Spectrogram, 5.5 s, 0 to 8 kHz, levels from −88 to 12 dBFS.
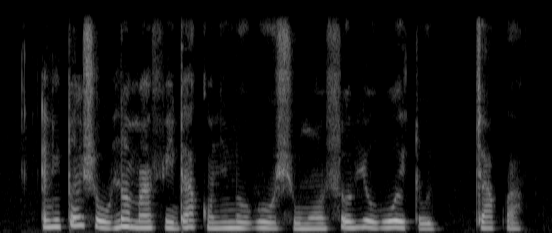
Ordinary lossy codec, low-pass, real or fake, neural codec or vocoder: none; 7.2 kHz; fake; codec, 16 kHz in and 24 kHz out, 2.2 kbps, FireRedTTS-2 codec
